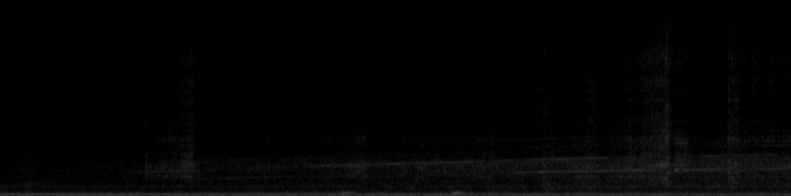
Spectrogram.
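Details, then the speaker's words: Vintage PC: faint spinning hum with scattered clicks and repeated rising spin-up whirs. The failing CD-ROM drive keeps trying to read and freezes the computer. "this is not a good CD drive this CD drive can be deadly to this computer see it it froze again it keeps trying to read it"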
